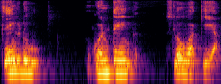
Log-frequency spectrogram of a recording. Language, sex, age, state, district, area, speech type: Marathi, male, 60+, Maharashtra, Ahmednagar, urban, spontaneous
